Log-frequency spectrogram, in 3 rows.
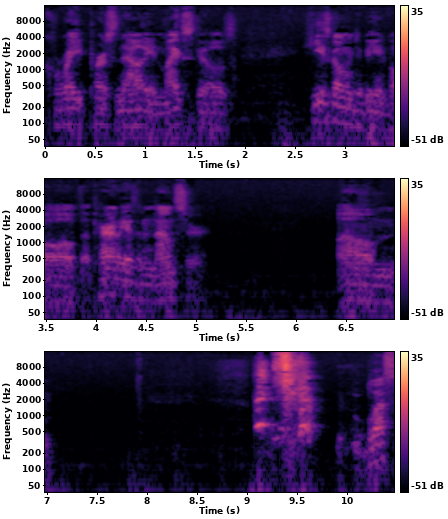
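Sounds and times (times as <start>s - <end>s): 
speech: 0.1s - 2.0s, 2.6s - 5.2s, 6.4s - 7.1s, 10.2s - 10.4s
person sneezing: 9.0s - 10.2s.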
